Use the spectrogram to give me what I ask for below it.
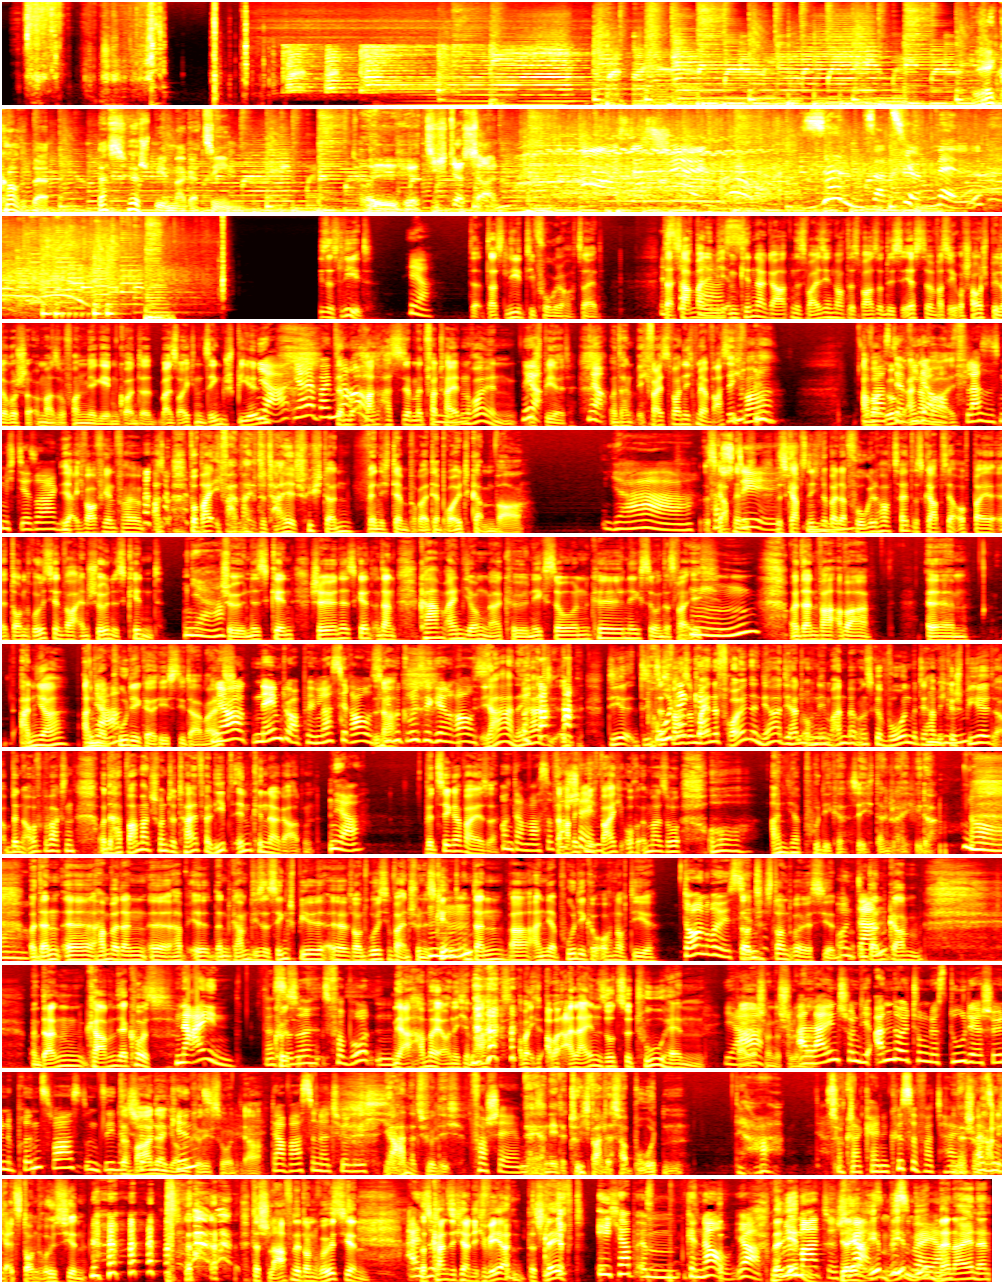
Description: zu Gast im Studio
